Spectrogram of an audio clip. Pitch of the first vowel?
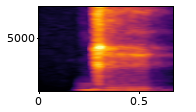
low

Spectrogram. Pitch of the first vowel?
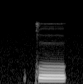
high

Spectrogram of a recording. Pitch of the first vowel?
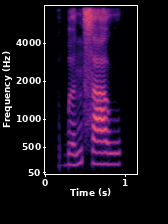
rising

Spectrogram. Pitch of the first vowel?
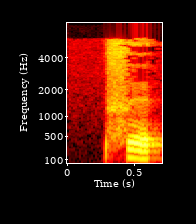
low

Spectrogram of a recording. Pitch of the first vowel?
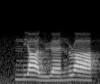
falling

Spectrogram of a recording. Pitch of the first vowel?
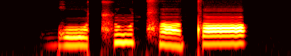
low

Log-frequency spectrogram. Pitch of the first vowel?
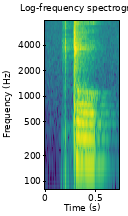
low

